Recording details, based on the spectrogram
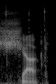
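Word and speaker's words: Shough: Uh, his name is Shuck, even though it looks like show. It's a very odd pronunciation of something that is not even close.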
